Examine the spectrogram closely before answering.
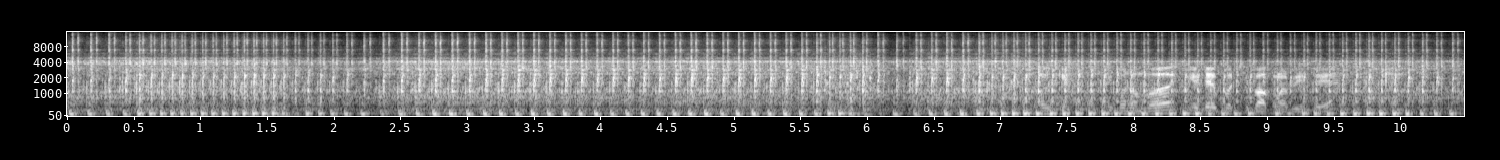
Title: Engine Noise Problem in Tamil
